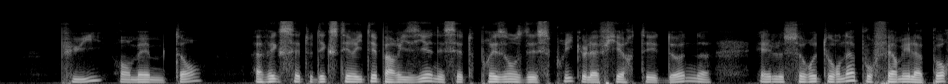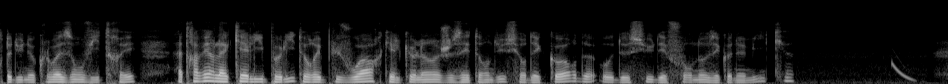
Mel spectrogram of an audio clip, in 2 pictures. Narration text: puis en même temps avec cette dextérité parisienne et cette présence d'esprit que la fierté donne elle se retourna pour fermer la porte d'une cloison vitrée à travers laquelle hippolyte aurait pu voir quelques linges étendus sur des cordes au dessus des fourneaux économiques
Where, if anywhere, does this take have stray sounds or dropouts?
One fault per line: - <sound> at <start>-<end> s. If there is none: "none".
- chirp at 18.4-18.7 s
